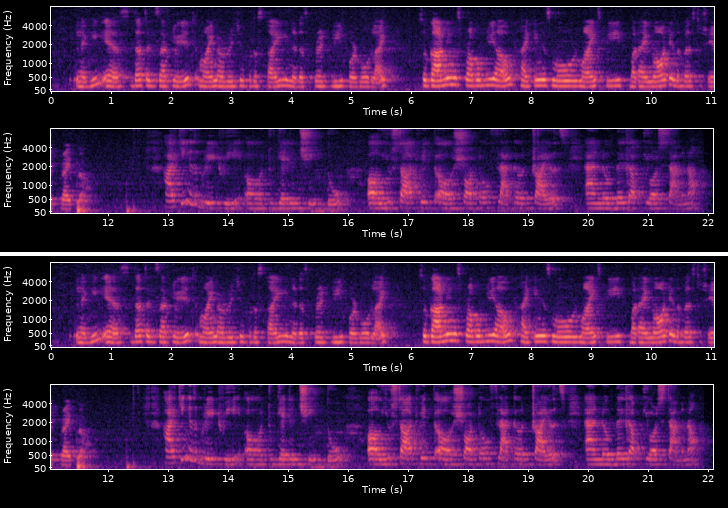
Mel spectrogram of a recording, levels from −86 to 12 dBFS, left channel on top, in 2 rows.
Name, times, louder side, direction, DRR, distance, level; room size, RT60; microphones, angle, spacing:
voice 1, 0.4-5.6 6.2-11.7, equal, ahead, 1.1 m, -19 dB
voice 2, 12.7-22.0, right 3 dB, 70° right, 4.0 m, -26 dB
29.0 x 17.0 x 8.0 m
head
